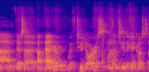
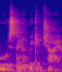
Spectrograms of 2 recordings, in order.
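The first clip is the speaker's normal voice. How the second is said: mother-like voice; 3 semitones higher, 7 dB quieter than usual. Storyteller voicing a doll that speaks when a player picks it up, motherly doll voice. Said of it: "you hear a motherly voice say from the doll itself".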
